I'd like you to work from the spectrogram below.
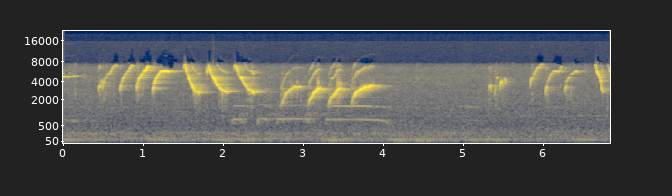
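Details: Canary singing energetically in a training recording meant to lure reluctant canaries into song. Bursts of fast, descending high whistled notes come in quick series, broken by short pauses and a brief lower steady tone. There is a faint low hum beneath.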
